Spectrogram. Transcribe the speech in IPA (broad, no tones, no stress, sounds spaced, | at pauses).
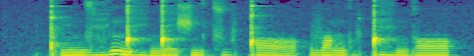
ǃʼ y n z ɛ̤ ŋ͡ǃ e̤ ŋ͡ǃ e ʃ i t͡s ṳ ǃ ɔ | v ɒ ŋ ɡ o̤ ǃ ɛ̤ n d ɔ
